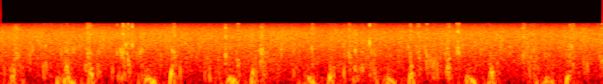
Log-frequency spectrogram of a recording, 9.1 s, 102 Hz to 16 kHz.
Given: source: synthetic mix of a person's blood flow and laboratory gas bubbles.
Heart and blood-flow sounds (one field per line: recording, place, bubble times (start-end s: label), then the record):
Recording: Doppler ultrasound of blood flow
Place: precordium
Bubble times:
0.00-0.09 s: bubbles
0.12-0.53 s: bubbles
0.62-0.79 s: bubbles
0.83-1.16 s: bubbles
1.26-1.62 s: bubbles
1.66-2.22 s: bubbles
2.38-2.46 s: bubbles
2.54-2.83 s: bubbles
3.05-3.32 s: bubbles
3.34-3.44 s: bubbles
3.50-4.25 s: bubbles
4.38-4.49 s: bubbles
4.65-4.73 s: bubbles
4.92-5.06 s: bubbles
5.12-5.73 s: bubbles
6.10-6.92 s: bubbles
7.30-7.48 s: bubbles
7.80-8.11 s: bubbles
8.16-8.34 s: bubbles
8.48-8.70 s: bubbles
8.74-8.86 s: bubbles
8.94-9.06 s: bubbles
From the record:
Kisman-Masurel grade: 332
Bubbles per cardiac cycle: rolling drumbeat, 9 or more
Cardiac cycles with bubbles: 50 to 99%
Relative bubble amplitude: moderate (0.250 to 0.450)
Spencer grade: 3 (all of the cardiac periods contain showers or single bubble signals, but not dominating or overriding the cardiac motion signals)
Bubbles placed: anywhere in the cardiac cycle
